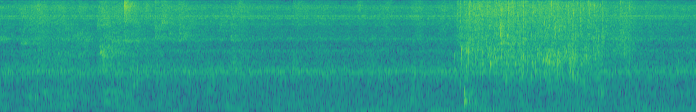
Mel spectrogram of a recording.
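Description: Water runs steadily from a kitchen tap into a cooking pot, a continuous splashing hiss heard at moderate distance with a faint clink partway through.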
